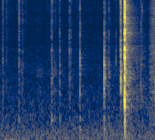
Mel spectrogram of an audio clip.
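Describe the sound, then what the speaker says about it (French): Scissors snip through paper for a junk journal project, a few soft clicks and rustles building to one sharp, crisp cut close by, with no talking. "Et je coupe ici."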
